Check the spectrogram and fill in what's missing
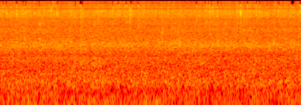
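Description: Steady rain falls on an outdoor spot where ducks gather, a dense even hiss of drops that stays constant from start to finish with no voices.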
